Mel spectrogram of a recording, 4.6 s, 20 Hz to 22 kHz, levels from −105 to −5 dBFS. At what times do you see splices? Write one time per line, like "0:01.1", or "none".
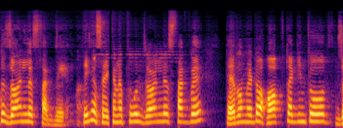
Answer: none

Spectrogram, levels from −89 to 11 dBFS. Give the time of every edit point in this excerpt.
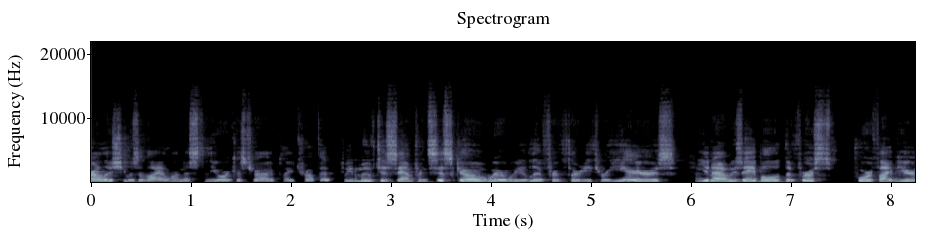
0:02.5
0:06.0

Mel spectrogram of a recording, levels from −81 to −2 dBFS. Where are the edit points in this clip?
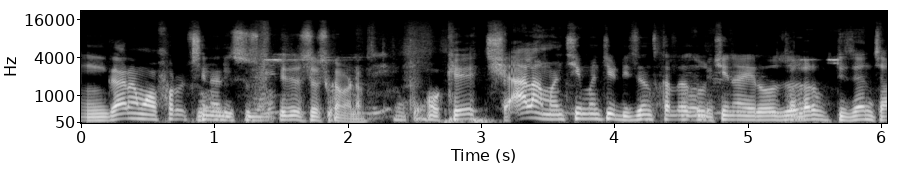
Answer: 0:01.2

